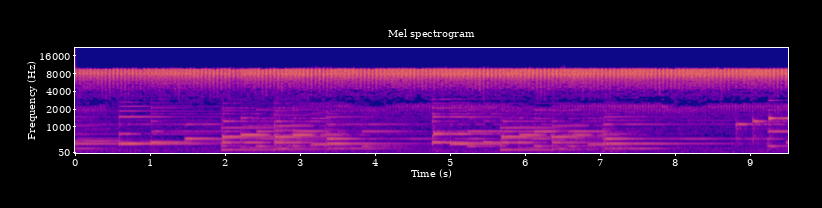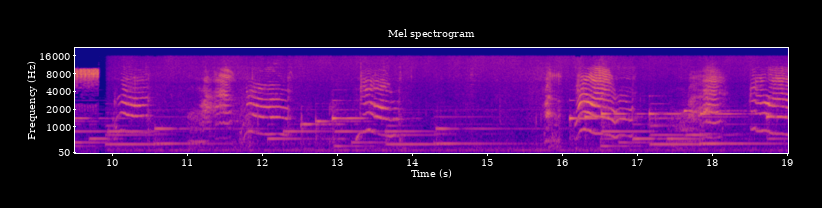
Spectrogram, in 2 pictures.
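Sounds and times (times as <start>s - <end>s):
cricket trilling: 0.0s - 9.9s
slow background music: 0.0s - 19.0s
cat meowing: 10.0s - 12.5s, 13.2s - 13.9s, 15.8s - 19.0s.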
